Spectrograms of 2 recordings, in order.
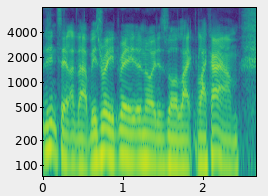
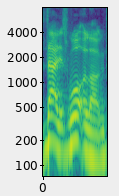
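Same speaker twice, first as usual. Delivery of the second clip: ordinary talk, nothing marked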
